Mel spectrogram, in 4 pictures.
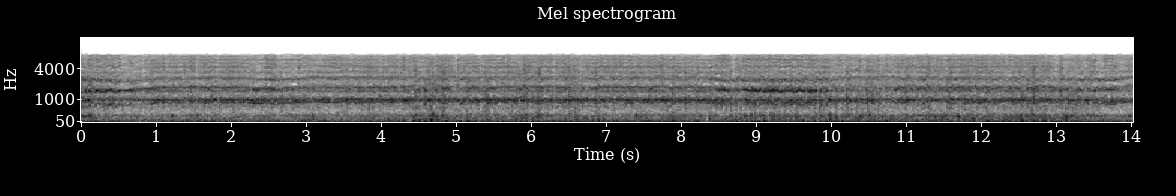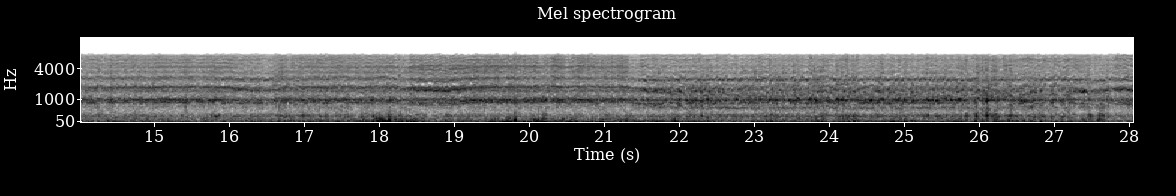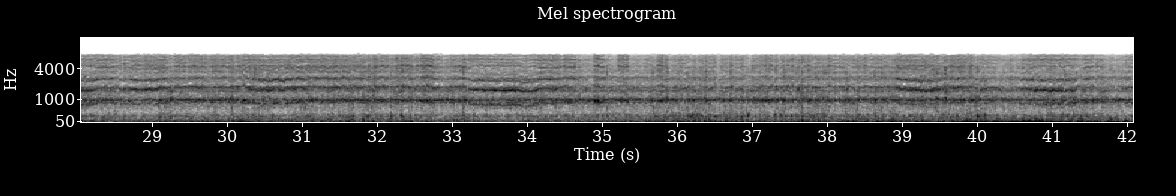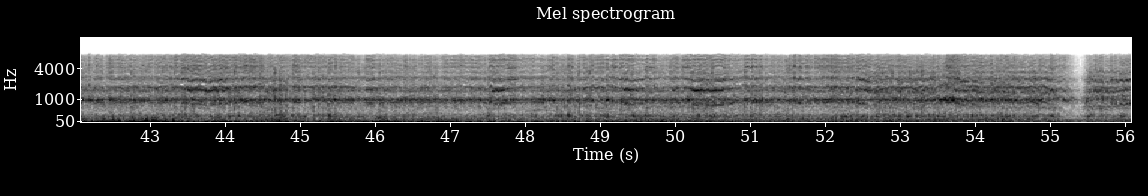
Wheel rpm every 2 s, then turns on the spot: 210, 230, 230, 230, 220, 230, 230, 230, 230, 230, 230, 200, 190, 190, 220, 230, 230, 230, 230, 230, 220, 230, 230, 230, 230, 220, 220, 170.
none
